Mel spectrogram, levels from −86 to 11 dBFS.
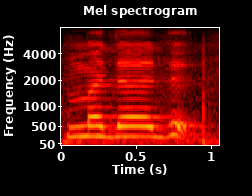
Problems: constant background noise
